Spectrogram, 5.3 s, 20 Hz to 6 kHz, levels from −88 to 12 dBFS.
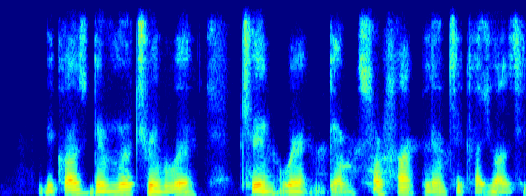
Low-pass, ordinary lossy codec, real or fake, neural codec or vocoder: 5.4 kHz; Opus, 24 kbps; fake; codec, 44.1 kHz, 2.6 kbps, DAC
